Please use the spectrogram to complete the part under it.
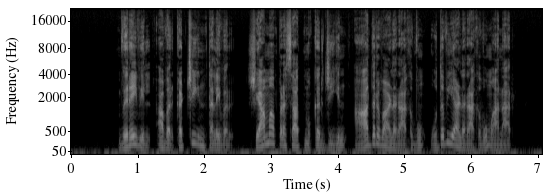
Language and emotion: Tamil, neutral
